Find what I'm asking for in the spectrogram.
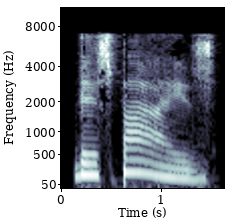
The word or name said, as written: despisingly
